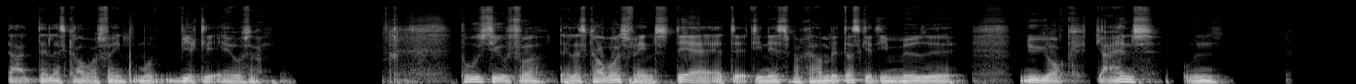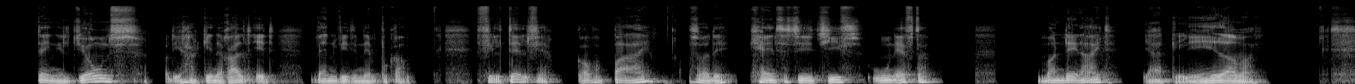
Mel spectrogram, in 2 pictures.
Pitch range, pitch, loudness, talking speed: 80-105 Hz, 90 Hz, -20 LUFS, 120 wpm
